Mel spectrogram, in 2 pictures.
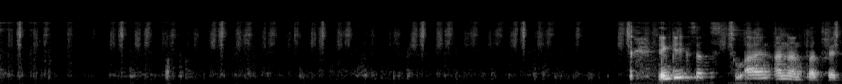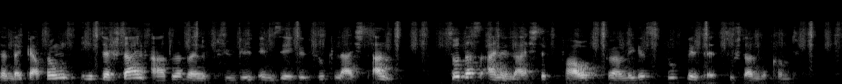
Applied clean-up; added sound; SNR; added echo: neural mask model RNNoise.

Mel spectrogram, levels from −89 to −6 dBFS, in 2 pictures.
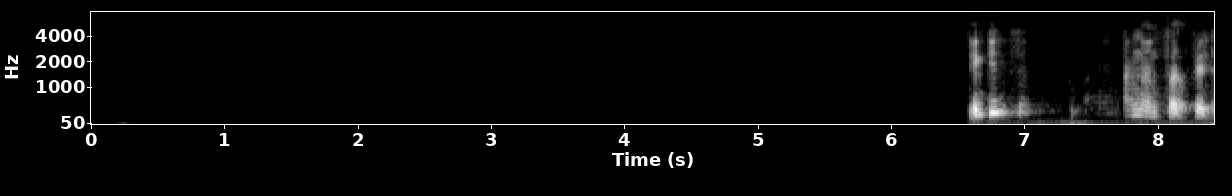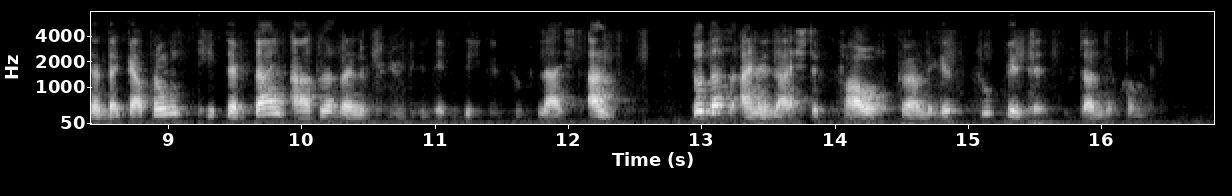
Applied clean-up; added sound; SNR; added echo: neural mask model DeepFilterNet 3.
